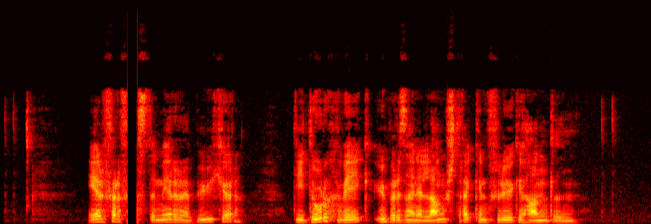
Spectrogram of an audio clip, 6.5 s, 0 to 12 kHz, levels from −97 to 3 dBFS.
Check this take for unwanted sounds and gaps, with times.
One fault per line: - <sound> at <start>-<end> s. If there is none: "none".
- dropout at 1.3-1.4 s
